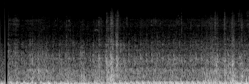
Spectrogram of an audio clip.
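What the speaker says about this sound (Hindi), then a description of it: "कुछ तो आवाज़ कर रहा बहुत ज़ोरदार मेरी बाइक में।" Loud motorcycle engine running on a mountain road near Sandakphu, Darjeeling, with a steady low rumble and clattering, rattly mechanical noise throughout, continuous and close.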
